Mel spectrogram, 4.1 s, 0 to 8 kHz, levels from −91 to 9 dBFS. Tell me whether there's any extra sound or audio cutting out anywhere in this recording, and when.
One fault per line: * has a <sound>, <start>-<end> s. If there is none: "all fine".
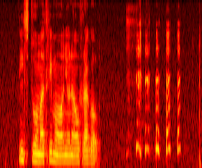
* has a dropout, 0.6-0.6 s
* has a laugh, 2.5-3.6 s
